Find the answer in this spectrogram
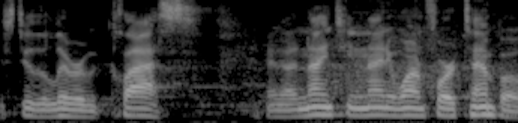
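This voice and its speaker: This man has a Mexican accent and a medium pitch. He talks at a moderate pace. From Mexico. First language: Spanish. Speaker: graphic designer, keynote speaker. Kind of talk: keynote speech. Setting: stage with audience. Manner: halting, many repeated words.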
